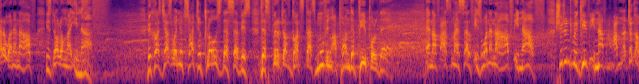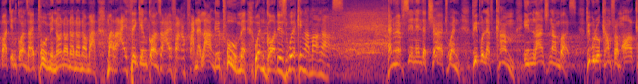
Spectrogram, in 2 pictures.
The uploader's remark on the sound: preached on the 03rd of October, 2023 at our Annual Homecoming Conference, Word Explosion 2023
